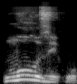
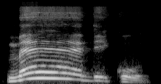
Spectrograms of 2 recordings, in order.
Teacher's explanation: é aquela palavra cuja sílaba tônica é a antepenúltima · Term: proparoxítona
